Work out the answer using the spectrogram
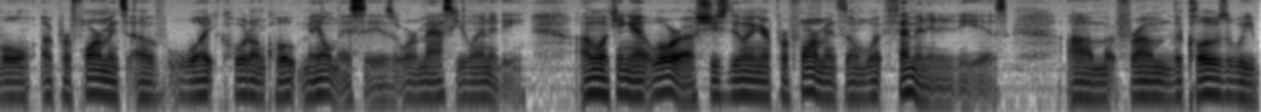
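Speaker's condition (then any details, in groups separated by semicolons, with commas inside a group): No condition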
